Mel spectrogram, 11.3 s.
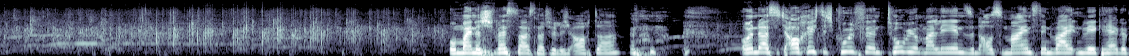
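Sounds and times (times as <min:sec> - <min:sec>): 
audience applause: 0:00.0 - 0:05.2, 0:06.7 - 0:08.4
speech: 0:04.5 - 0:11.2
laughter: 0:06.3 - 0:08.3.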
